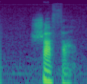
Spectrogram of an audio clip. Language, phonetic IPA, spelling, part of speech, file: Polish, [ˈʃafa], szafa, noun, Pl-szafa.ogg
